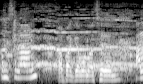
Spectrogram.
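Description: A flock of Tiger chickens clucking and calling, with a rooster crowing in one long, steady call through the middle.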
